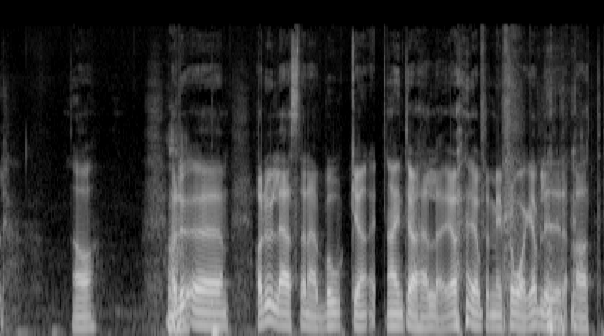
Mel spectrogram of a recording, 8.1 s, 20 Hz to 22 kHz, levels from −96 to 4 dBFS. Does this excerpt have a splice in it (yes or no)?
yes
